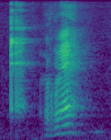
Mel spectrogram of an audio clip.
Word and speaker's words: Rrey: After you drink this beer, you're going to get E like bet. So Huh? it's like a eh. eh. Rrey. So it's rare.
